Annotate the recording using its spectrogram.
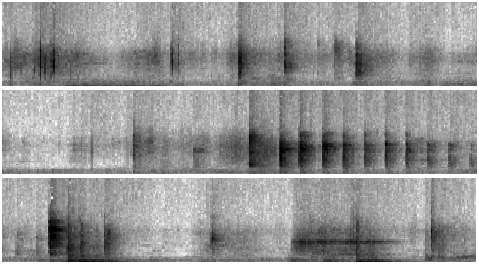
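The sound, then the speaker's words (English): Repeated thuds and rattling knocks come in uneven bursts as someone struggles to open a door, pushing and jiggling it. A few heavier low bangs stand out near the end, moderately loud. “You can open the door.”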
